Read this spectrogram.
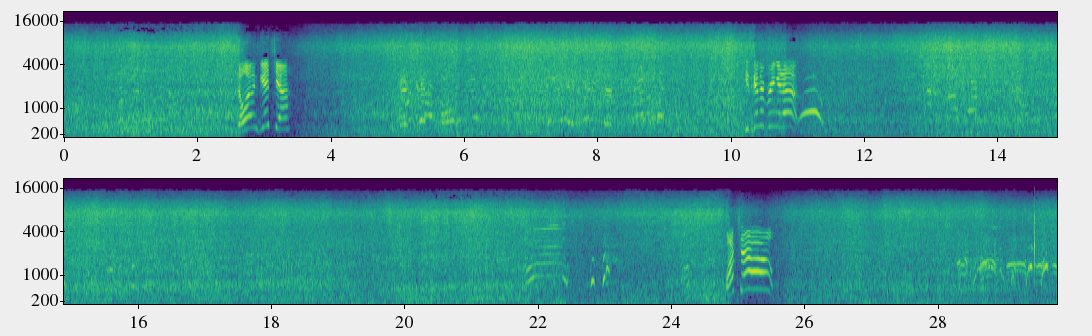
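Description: Waves break and wash up on a beach.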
